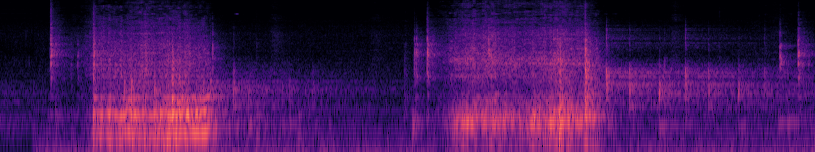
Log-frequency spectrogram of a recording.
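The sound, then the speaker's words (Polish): A chair is dragged across a hard wooden floor to the middle of a room in two long, grinding scrapes separated by a pause, with a few light knocks and taps in between and at the end. No one speaks. “To był znajomy dźwięk. Ciągnięcia czegoś po twardym drewnie.”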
